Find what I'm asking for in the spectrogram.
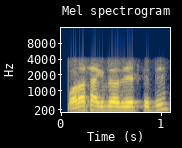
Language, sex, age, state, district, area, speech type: Odia, male, 30-45, Odisha, Bargarh, urban, conversation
